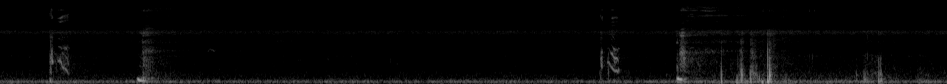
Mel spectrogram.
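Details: Several short, abrupt catching sounds at irregular intervals over quiet room noise, fitting hiccups.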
